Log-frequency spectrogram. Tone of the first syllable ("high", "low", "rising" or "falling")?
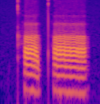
falling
